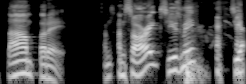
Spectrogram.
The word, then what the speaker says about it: Tampere: which is spelled Tampere, which could be Tampere. Yep. But one of Roope's family members came up to me and he goes, Jeff, do you want to say it correctly? I said, of course I do. He said, all right, well, you need to say Tampere.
